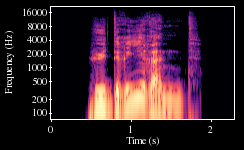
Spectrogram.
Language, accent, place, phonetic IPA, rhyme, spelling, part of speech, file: German, Germany, Berlin, [hyˈdʁiːʁənt], -iːʁənt, hydrierend, verb, De-hydrierend.ogg
- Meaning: present participle of hydrieren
